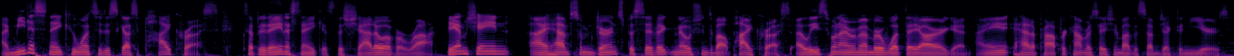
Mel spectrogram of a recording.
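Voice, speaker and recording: A boastful, cranky little frontier warrior read out by a man tells his own storybook tale. He grumbles in folksy, grandiose phrases. The pitch is middling and the sound is close and dry. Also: fairly quick, few pauses, fairly bright tone, dry recording, close to an everyday voice. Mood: grumbling. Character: cantankerous, boastful small male frontier warrior creature. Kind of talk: first-person story reading.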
